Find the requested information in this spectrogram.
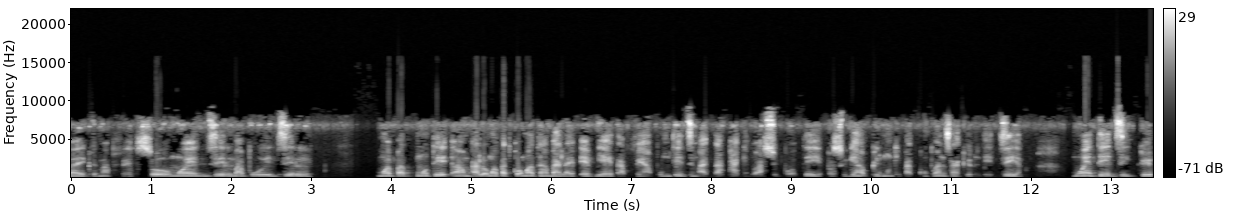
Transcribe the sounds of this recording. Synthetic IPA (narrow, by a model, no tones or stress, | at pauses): baɛkømapfɛsomwɛ̃d͡zilmapwed͡zil | mwɛ̃pat̪̚mɔ̃t̪eʔmalɔmw̃ɛ̃pat̪̚kɔmãt̪eãbalajfɛfbiajt̪apfɛã̰pum̩t̪ed͡zima̰k̚da̰paɡɛ̃d̪wa̰sypɔt̪epaskøɡɛ̃ɑ̃pilmũnki̥pat̪̚kʰɔ̃pʁɐ̃nsakøm̩t̪ed͡zi | mwɛ̃t̪ed͡zikø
